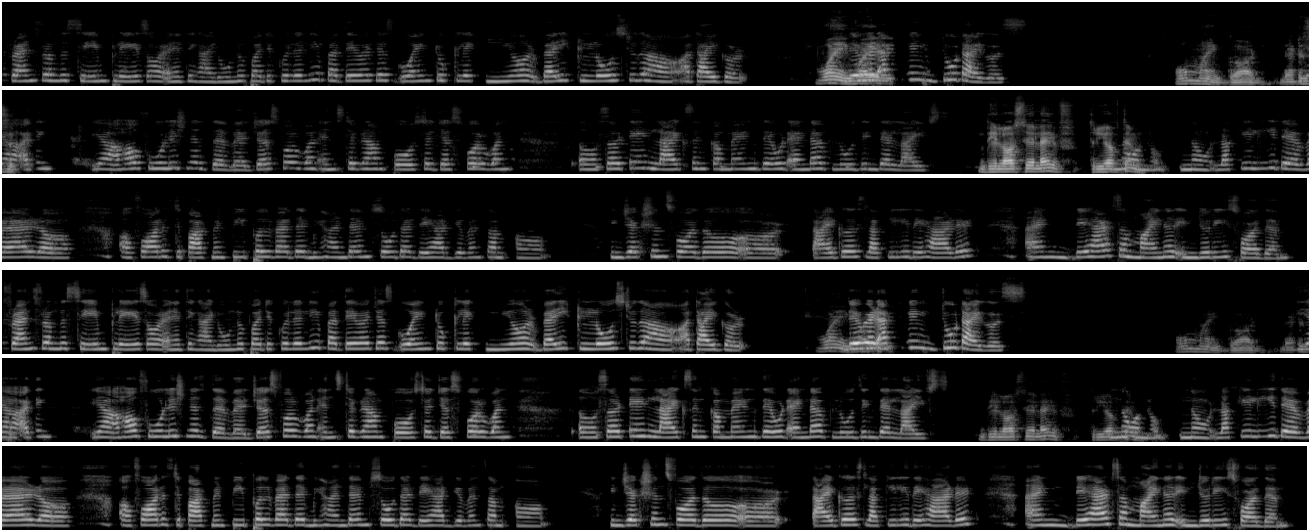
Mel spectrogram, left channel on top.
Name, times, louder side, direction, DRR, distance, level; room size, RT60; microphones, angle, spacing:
voice 1, 0.0-7.4 8.4-10.2 12.9-13.6 14.0-18.5 18.8-22.4 24.1-31.6 32.2-33.9 34.2-39.0, right 5 dB, 70° right, 0.7 m, -29 dB
voice 2, 8.1-8.9 11.7-13.2 22.8-24.5, left 8 dB, 85° left, 0.3 m, -30 dB
4.9 x 2.3 x 3.6 m
head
